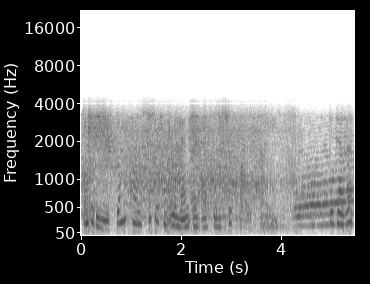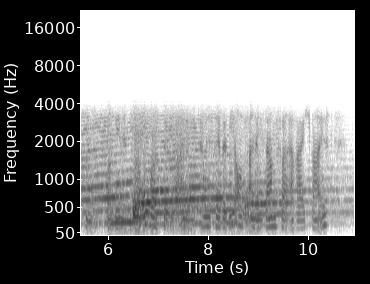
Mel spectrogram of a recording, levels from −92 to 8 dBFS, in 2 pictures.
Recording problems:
phone-call audio; poor line; nothing above 3.5 kHz
traffic noise; very loud; throughout; 4 dB above the speech

